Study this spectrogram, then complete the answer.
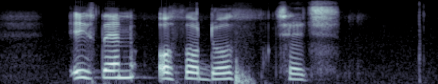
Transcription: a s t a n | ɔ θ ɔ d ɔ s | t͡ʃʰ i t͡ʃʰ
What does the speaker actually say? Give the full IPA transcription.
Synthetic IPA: i s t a n | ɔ θ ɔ d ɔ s | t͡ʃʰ ɛ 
